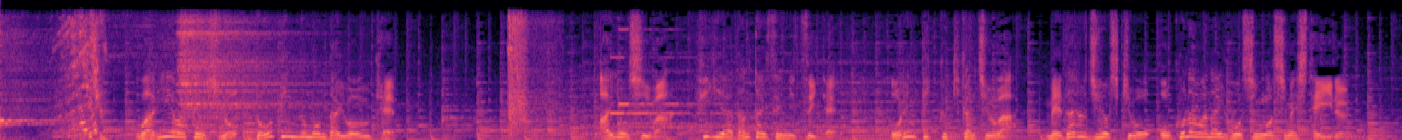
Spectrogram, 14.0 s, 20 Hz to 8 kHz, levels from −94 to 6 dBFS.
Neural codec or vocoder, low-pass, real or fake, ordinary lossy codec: none; 7.2 kHz; real; none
